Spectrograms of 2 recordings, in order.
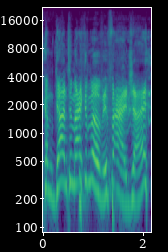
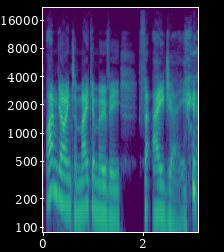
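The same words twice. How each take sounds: First: It is said in a put-on foreign character voice. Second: It is said in the speaker's natural voice.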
